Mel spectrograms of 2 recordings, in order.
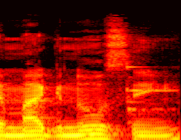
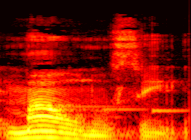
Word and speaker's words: Magnussen: Carlos Anovello já mora na Dinamarca há algum tempo Uh, e, e ele me confirmou que uh, a pronúncia de Magnussen, como dizemos aqui no Brasil, não tem problema nenhum dizer Magnussen, uh, é, é Malnussen em dinamarquês.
